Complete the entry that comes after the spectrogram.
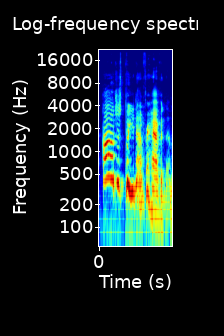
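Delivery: high, quick mimicry of a clerk; pushy clerk. Rental clerk pressing a customer to buy gas, pushy. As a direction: talk right over the customer in a high voice.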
